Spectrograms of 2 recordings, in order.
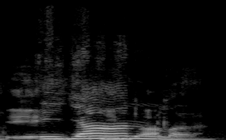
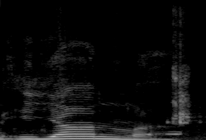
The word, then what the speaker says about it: Iyanla: Yeah, so she had a talk with somebody pronounced it's Iyanla, right? Iyanla. Don't forget the N, Iyanla.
